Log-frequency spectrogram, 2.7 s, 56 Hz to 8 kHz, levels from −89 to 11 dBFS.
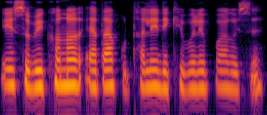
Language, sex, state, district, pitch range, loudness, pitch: Assamese, female, Assam, Kamrup Metropolitan, 180-200 Hz, -18 LUFS, 190 Hz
